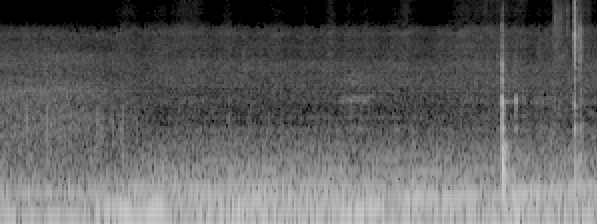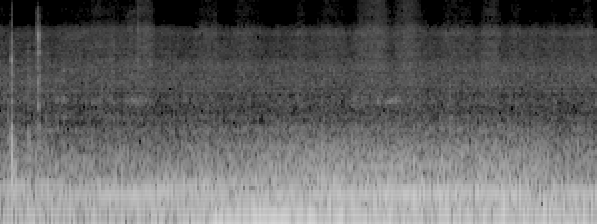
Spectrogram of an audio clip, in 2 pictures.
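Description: Toyota FJ Cruiser driving off-road on a dirt trail: a steady low rumble of engine and tyres, getting louder about eight seconds in. Three or four sharp knocks come around the middle.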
